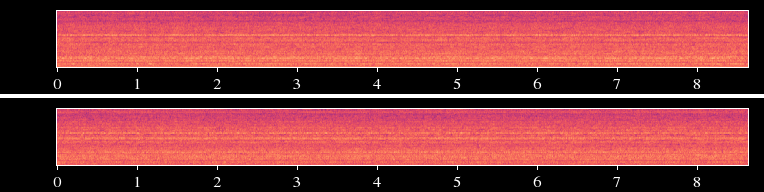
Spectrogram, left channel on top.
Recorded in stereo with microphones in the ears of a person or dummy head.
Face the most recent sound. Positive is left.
turn(degrees=45)  # may be behind; listen again after turning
